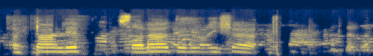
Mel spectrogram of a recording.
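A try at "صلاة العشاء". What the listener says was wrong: Salatul Isya. Mumtaz, barakallahu fikum.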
